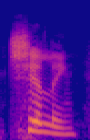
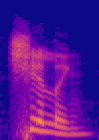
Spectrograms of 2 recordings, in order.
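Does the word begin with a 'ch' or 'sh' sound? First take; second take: ch; ch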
